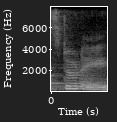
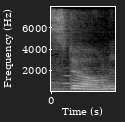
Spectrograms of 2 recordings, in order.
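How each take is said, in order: First: The name ends with an extra syllable. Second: The name is said as one syllable. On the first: The speaker calls it wrong. "not Stone-A. The accento is silent" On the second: The speaker calls it right. "That's Stone"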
